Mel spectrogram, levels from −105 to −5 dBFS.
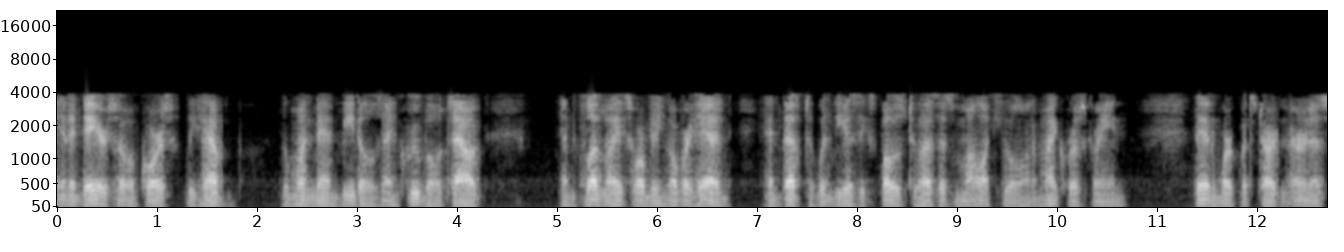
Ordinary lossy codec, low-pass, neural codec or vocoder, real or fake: AAC, 16 kbps; 7.2 kHz; none; real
